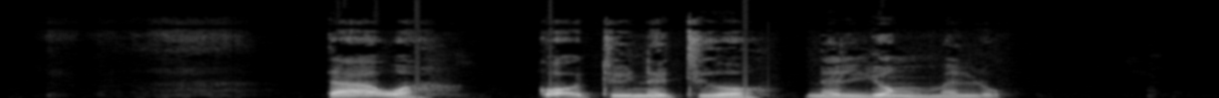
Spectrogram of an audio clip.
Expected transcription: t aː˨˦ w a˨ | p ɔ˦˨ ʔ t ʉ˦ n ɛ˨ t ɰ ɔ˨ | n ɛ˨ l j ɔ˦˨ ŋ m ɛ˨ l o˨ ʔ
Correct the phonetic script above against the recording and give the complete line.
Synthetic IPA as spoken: t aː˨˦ w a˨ | k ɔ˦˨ ʔ t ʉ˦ n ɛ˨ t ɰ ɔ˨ | n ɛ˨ l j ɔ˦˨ ŋ m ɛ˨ l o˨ ʔ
